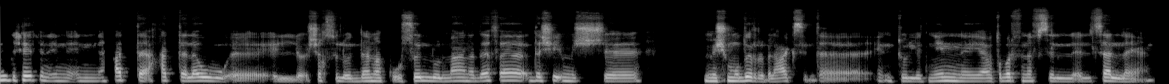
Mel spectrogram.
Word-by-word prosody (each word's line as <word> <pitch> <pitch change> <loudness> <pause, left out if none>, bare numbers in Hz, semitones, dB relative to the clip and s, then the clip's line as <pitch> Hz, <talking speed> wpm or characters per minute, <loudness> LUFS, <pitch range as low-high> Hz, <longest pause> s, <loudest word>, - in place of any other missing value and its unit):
أنت 195 -1 +3
شايف 200 0 +3
إن 160 -3 -4
إن 155 +1 -7
حتّى 190 0 +1
حتّى 175 -2 -2
لو 165 -2 +2
آآ - - -4
الشخص 70 - -2
اللي 155 -2 0
قُدّامك 155 +2 -1
وصل 170 +3 +2
له 160 - +2
المعنى 155 +1 -1
ده، 165 +3 +1
فده 175 -1 +1
شيء 170 0 +2
مش 155 -1 +3 1.0
مش 155 +2 +6
مُضِر، 160 -2 +3
بالعكس 150 +8 +1
أنت 195 0 -13 0.6
أنتم 155 -3 -6
الاتنين 155 +2 0
يُعتبر 150 +2 -1
في 165 -2 -7
نفس 155 0 +2
ال 145 -1 -1
السلّة 145 -1 +1
يعني. 185 +6 -9
160 Hz, 155 wpm, -23 LUFS, 150-170 Hz, 1.0 s, مش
